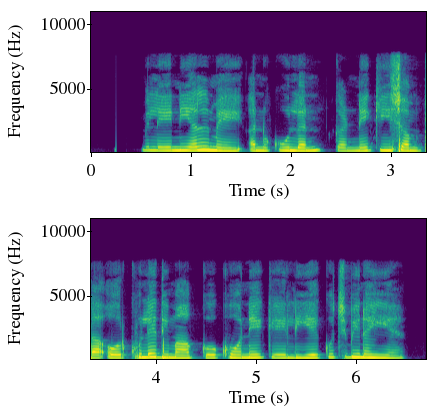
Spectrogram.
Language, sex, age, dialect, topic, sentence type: Hindi, female, 18-24, Marwari Dhudhari, banking, statement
